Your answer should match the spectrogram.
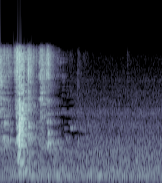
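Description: Foil wrapper of a Panini Mosaic basketball card pack torn open with a few sharp crinkling rips, over within the first second.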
